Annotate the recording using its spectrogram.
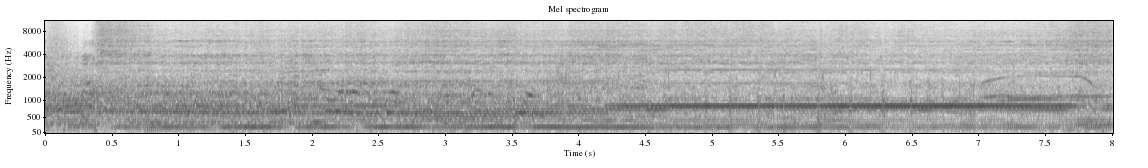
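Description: Loud live rock music: amplified electric guitars holding long, steady, droning notes, with a new higher sustained tone coming in about halfway through, as the song rings out.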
